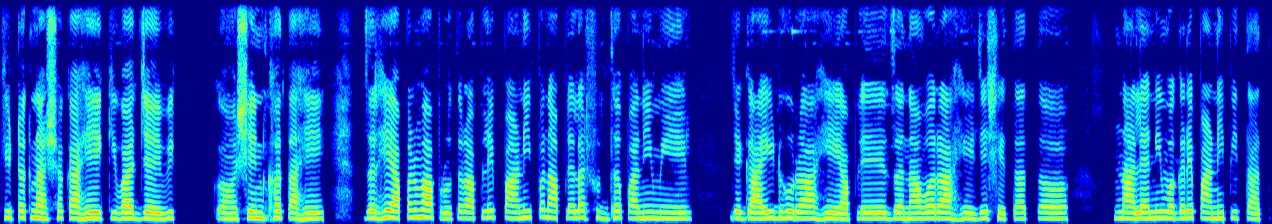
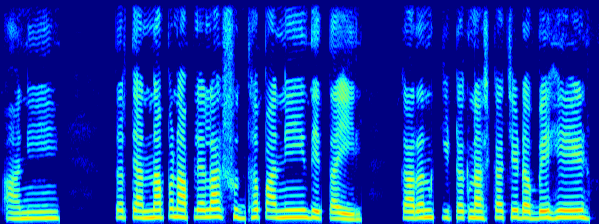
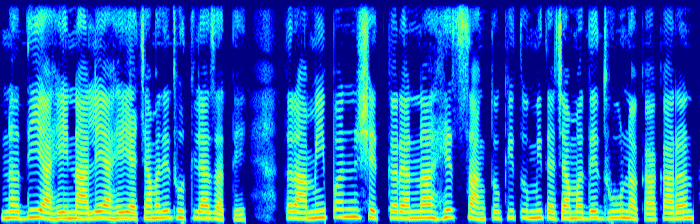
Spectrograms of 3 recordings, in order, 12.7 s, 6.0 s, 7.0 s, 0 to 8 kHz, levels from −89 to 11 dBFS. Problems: background sounds at intervals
